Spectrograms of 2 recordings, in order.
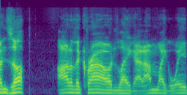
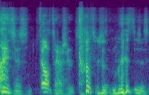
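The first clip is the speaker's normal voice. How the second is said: intoxicated speech, words circling in a stuck loop; 4 dB quieter than usual. Retelling what a kid at a festival kept saying: imitating a kid high on Molly. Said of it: "He just kept repeating it over and over".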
